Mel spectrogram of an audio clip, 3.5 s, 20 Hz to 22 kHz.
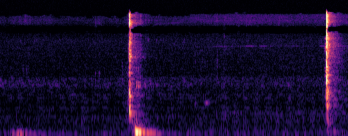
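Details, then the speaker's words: Revox B710 cassette deck after tape transport restoration: two crisp single clicks about two seconds apart as the output relay pulls in; now both channels work. Normal output relay click. "here you hear this relay and now both channels works"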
